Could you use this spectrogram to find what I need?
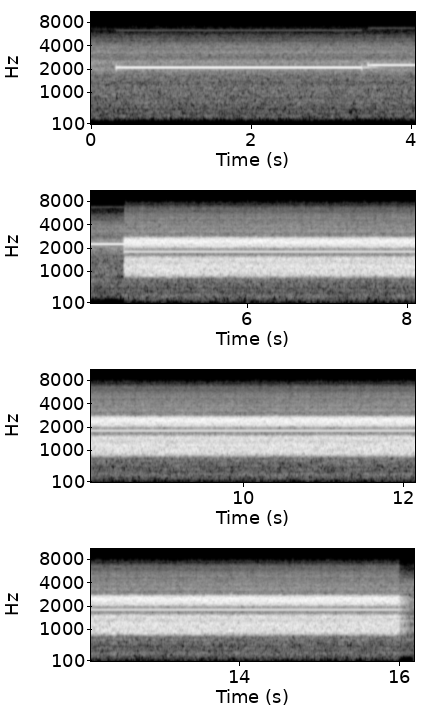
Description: Dial-up modem handshake (low-speed, two carriers), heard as two whistles, then hiss, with room echo.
